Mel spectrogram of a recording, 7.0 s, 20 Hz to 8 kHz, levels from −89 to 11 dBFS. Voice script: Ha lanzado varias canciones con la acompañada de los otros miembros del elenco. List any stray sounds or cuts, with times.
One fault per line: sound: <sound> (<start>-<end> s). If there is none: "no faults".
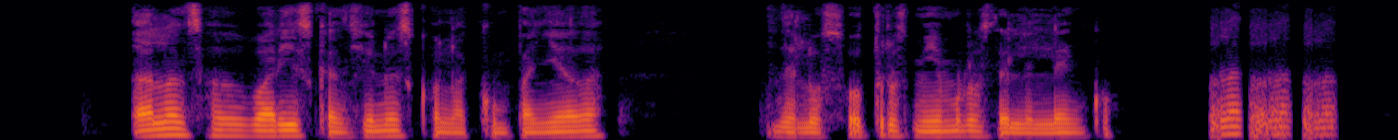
sound: laugh (6.1-6.7 s)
